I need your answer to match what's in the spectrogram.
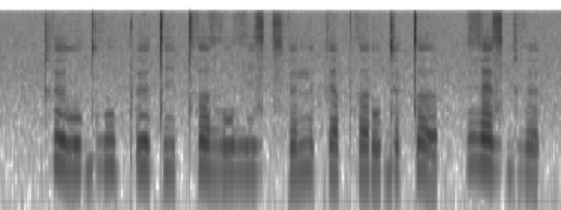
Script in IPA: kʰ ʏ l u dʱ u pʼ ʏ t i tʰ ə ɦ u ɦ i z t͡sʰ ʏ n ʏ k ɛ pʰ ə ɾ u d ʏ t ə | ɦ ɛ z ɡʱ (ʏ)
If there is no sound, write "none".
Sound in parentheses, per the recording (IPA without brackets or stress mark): ʏ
